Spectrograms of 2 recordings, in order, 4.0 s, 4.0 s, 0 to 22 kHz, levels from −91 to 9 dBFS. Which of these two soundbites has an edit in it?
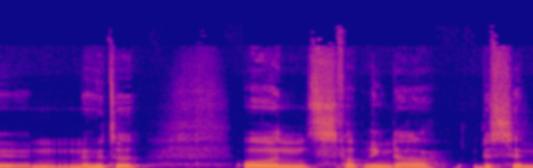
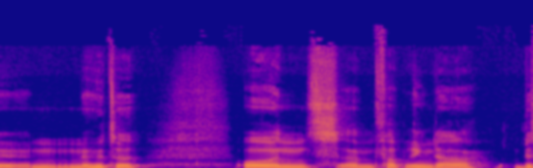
first; 1 cut; at 2.5 s

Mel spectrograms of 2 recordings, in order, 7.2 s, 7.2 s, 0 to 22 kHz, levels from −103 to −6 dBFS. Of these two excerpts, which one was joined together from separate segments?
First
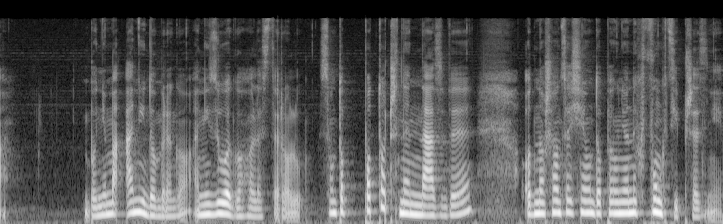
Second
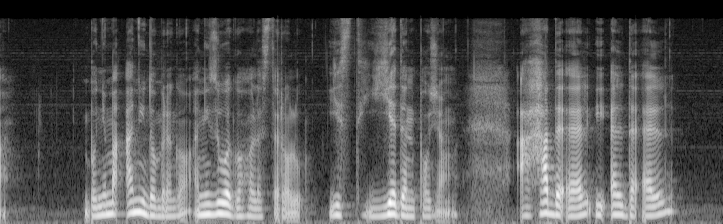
first; 1 cut; at 3.2 s

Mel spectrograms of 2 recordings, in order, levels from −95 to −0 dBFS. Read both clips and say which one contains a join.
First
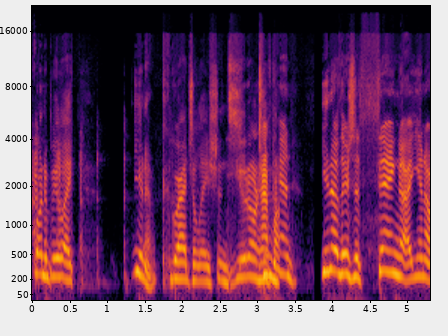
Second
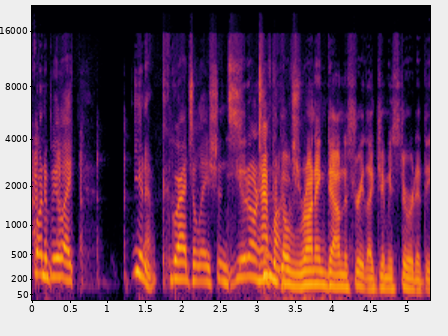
first; 1 cut; at 3.3 s

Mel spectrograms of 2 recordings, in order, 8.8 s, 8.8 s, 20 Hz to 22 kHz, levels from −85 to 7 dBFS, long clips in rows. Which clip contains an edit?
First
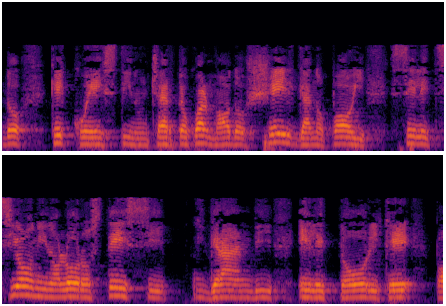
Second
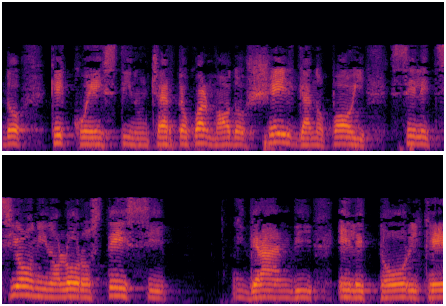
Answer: first; 1 cut; at 6.2 s

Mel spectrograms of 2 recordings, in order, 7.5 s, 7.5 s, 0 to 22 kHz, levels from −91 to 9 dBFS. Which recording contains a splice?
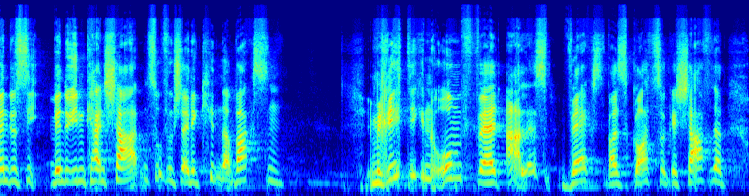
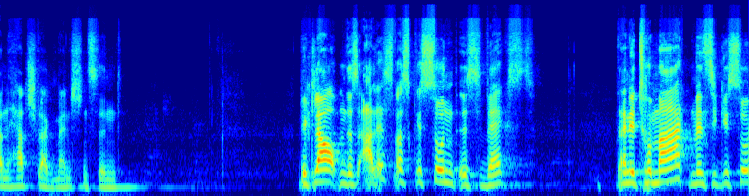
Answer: first; 1 cut; at 5.5 s

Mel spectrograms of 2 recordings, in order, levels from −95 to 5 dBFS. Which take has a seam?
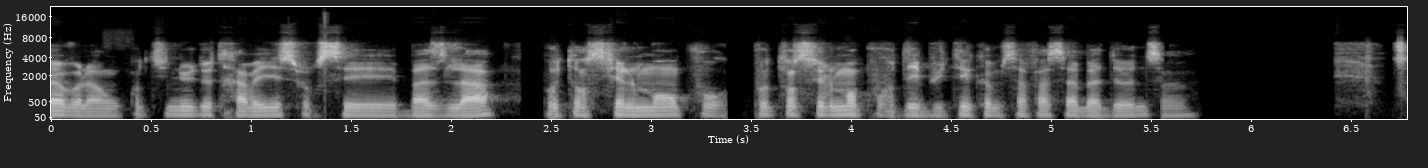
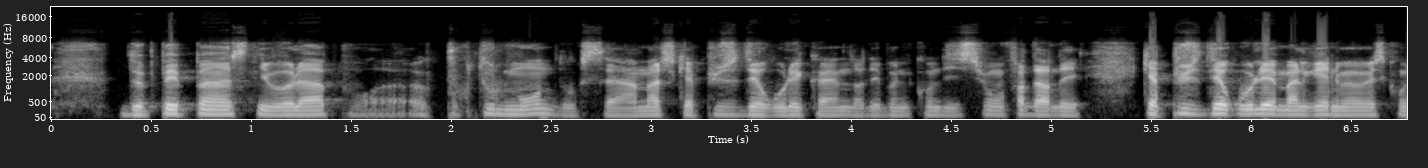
first; 3 cuts; at 2.3 s, 3.4 s, 5.6 s

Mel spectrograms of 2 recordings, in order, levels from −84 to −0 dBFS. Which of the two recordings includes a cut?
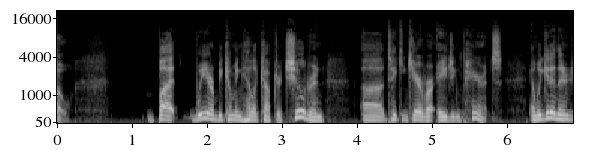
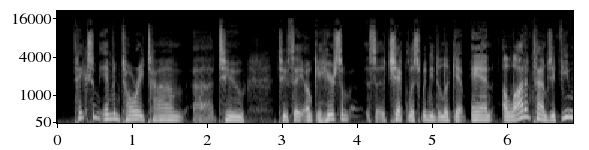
second; 1 cut; at 5.4 s

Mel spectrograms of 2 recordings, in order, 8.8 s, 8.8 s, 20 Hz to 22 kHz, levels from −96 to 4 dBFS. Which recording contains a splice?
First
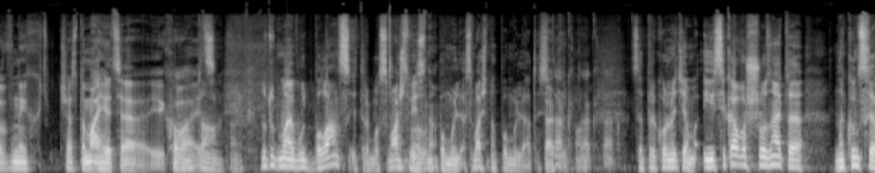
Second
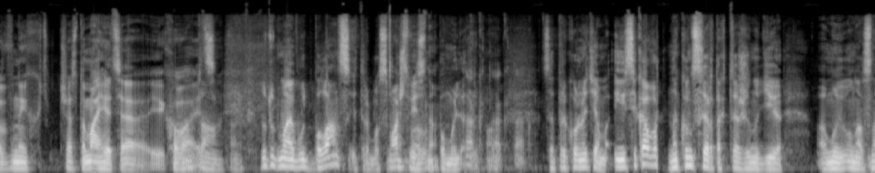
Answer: second; 2 cuts; at 4.7 s, 6.6 s

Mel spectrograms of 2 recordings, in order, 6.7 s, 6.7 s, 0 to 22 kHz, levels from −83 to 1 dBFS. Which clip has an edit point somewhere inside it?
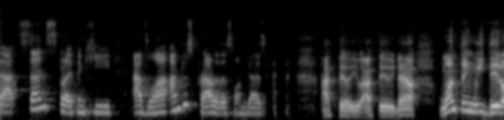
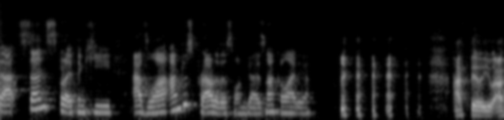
first; 1 cut; at 3.5 s

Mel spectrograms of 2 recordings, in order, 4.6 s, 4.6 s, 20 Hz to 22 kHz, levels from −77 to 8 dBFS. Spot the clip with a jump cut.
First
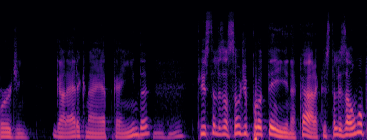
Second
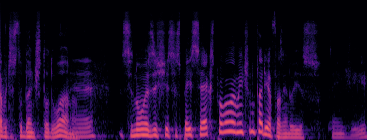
first; 1 cut; at 2.3 s

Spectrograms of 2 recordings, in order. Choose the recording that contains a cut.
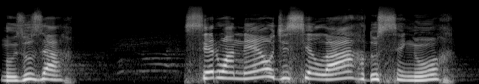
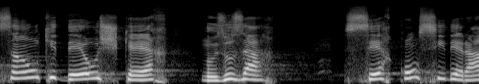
second; 1 cut; at 3.3 s

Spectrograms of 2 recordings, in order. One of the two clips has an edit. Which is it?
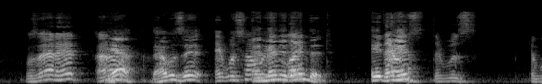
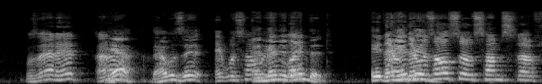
first; 1 cut; at 4.1 s

